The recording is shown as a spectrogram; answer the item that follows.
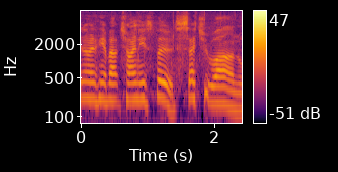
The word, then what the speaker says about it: Sichuan: Sichuan, we pronounce it as.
